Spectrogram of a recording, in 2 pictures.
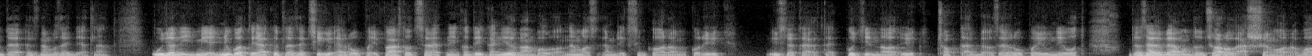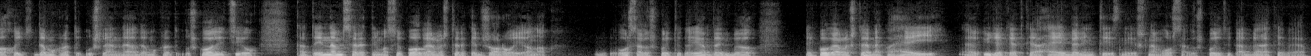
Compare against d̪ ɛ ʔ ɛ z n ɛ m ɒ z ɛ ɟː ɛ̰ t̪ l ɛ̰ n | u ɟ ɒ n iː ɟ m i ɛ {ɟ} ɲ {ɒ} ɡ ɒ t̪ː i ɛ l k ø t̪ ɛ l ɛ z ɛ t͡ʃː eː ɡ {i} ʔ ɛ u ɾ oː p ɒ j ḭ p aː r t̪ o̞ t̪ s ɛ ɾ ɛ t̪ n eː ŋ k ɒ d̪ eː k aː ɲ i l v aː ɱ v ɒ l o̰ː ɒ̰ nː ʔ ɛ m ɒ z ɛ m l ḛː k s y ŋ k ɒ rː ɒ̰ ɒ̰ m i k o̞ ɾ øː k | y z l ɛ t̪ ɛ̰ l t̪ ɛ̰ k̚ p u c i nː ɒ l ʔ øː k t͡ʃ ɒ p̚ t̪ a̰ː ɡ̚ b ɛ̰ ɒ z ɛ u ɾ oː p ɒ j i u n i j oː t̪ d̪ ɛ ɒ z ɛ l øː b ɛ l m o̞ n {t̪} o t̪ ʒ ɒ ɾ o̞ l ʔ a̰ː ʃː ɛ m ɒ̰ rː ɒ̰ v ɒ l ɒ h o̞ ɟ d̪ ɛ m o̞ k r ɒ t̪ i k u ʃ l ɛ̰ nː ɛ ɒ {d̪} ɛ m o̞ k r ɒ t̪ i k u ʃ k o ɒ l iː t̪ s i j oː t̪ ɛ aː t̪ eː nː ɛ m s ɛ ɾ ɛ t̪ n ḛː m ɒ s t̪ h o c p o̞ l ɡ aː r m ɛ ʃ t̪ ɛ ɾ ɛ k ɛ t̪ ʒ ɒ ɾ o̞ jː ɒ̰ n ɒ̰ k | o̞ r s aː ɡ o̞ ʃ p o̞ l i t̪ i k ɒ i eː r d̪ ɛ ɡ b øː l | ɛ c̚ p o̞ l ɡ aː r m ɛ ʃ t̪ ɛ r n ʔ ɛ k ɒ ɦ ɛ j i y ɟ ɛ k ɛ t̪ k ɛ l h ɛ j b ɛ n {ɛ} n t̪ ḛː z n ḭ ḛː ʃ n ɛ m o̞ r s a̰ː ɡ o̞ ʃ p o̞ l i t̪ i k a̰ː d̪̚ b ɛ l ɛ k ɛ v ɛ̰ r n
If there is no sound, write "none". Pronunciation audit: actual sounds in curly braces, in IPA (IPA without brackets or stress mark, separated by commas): ɟ, u, y, d̪, d̪, i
